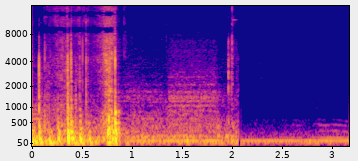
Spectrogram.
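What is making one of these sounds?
A hand handles a plastic container with crinkling rustles.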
